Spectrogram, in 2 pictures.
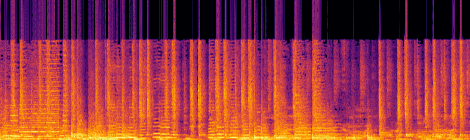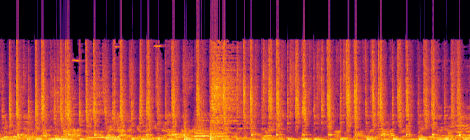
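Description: Live cumbia band playing dance music: saxophones holding melody lines over drums and cymbals, with a steady rattling percussion rhythm.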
